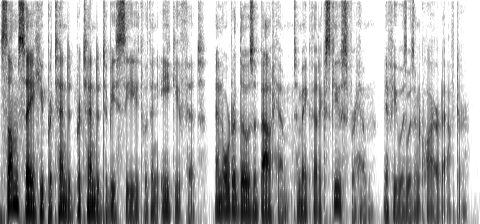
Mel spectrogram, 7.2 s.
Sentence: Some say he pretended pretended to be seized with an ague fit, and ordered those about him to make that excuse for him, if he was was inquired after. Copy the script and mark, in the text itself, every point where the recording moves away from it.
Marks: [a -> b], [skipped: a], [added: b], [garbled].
Some say he pretended pretended to be seized with an ague fit, and ordered those about him to make that excuse for him, if he was was inquired after.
